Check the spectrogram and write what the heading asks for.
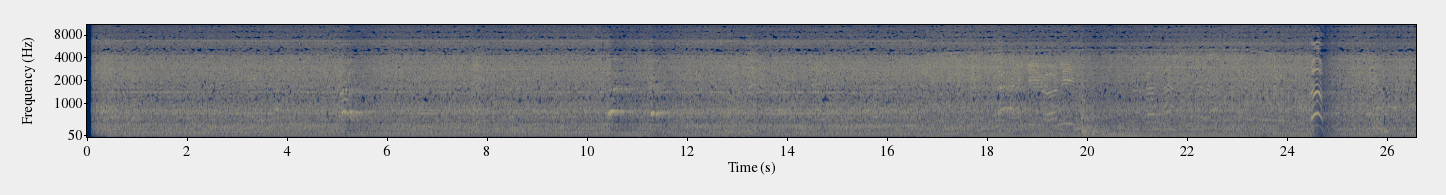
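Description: Heavy tunnelling machinery, a hydraulic rock-drilling jumbo, running loud and steady. The low hum shifts about two-thirds of the way through, and the sound drops out briefly near the end.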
